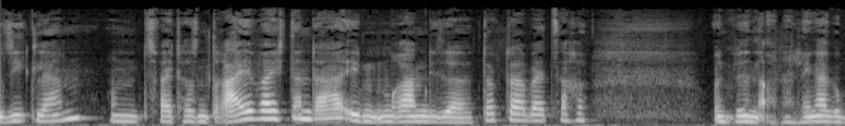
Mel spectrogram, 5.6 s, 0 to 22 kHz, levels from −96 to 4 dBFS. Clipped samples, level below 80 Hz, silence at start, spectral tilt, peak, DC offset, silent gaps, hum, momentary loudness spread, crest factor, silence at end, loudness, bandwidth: under 0.1%; -58 dBFS; 0 s; -6 dB/octave; -2 dBFS; under 0.1%; none; none; 12 LU; 20 dB; 0 s; -21 LUFS; 16.5 kHz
